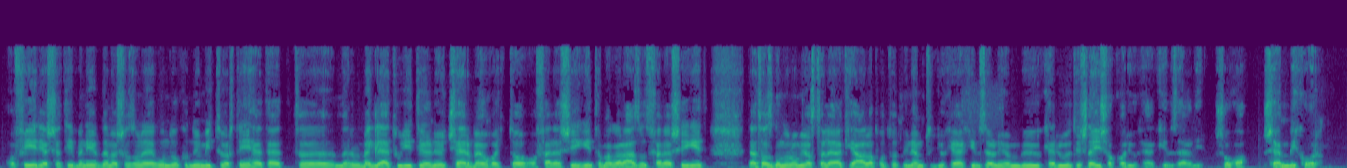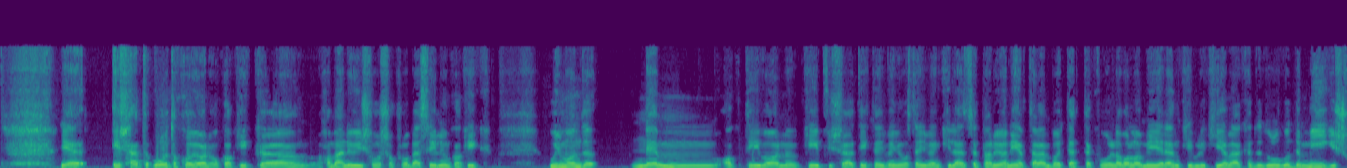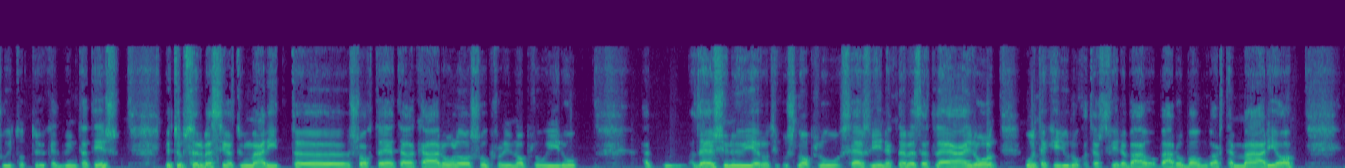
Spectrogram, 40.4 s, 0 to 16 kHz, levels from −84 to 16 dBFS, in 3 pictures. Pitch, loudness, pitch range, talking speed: 105 Hz, -15 LUFS, 100-110 Hz, 155 wpm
